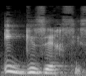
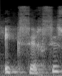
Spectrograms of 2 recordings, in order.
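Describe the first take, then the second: First: The x is sounded as gz. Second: The x is sounded as ks. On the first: The speaker calls it right. "نقولوا اكزرسيس على ننطقها جز" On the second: The speaker calls it wrong. "ما نقولش اكسرسيس"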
